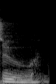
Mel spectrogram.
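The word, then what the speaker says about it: Hasu: Um and it is Hu, I believe, is how you pronounce that. H A S U.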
